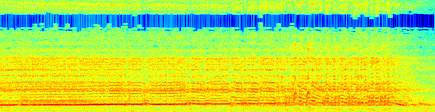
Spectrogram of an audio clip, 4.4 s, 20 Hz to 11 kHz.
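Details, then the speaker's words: 72V custom Voloci e-bike with Boma MY1020 motor and Votol EM100 controller: drive whine climbs in pitch then turns rough and stuttering under throttle; owner suspects motor hall sensors. "yeah that still kinda messes up you can hear it"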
